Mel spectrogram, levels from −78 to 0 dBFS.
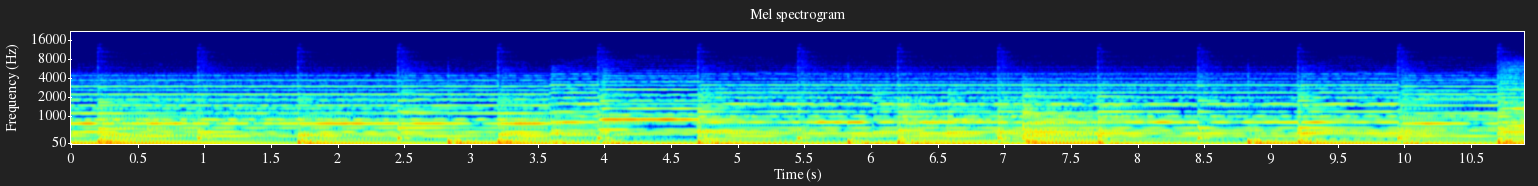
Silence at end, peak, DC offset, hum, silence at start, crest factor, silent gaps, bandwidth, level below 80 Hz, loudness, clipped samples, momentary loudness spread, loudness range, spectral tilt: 0 s; -8 dBFS; under 0.1%; none; 0 s; 14 dB; none; 11.5 kHz; -26 dBFS; -23 LUFS; under 0.1%; 4 LU; 1 LU; -6.5 dB/octave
